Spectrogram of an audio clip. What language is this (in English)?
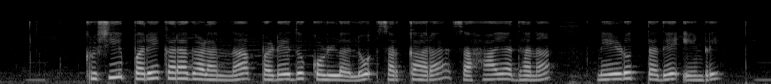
Kannada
